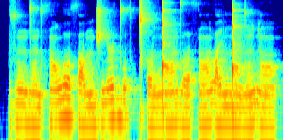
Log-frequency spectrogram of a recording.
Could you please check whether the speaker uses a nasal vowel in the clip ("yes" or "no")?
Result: yes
